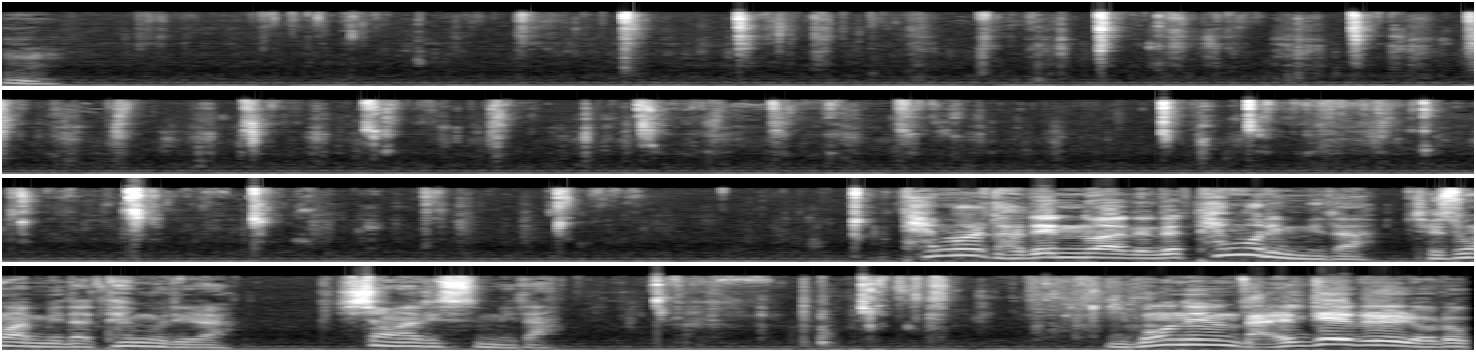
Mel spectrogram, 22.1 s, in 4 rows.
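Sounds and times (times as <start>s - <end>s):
low electrical hum: 0.0s - 22.0s
chewing crunchy food: 0.4s - 14.5s, 18.7s - 21.4s.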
